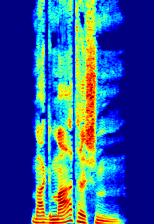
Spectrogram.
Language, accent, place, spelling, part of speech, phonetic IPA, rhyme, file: German, Germany, Berlin, magmatischem, adjective, [maˈɡmaːtɪʃm̩], -aːtɪʃm̩, De-magmatischem.ogg
- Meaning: strong dative masculine/neuter singular of magmatisch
